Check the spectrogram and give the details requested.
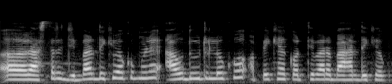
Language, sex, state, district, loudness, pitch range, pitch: Odia, female, Odisha, Khordha, -16 LUFS, 220-270 Hz, 235 Hz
